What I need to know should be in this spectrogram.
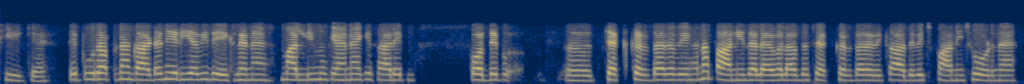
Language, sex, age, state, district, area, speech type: Punjabi, female, 30-45, Punjab, Fazilka, rural, conversation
